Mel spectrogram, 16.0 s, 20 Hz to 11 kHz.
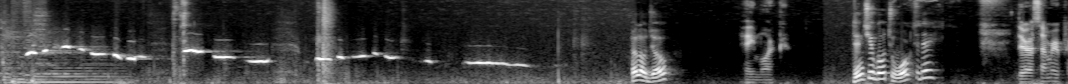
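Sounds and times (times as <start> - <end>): person whistling a tune: 0.3 - 4.1, 4.7 - 8.0.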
